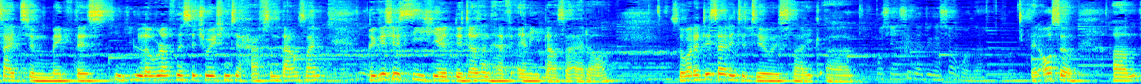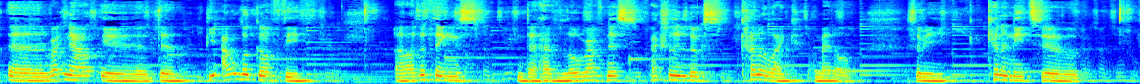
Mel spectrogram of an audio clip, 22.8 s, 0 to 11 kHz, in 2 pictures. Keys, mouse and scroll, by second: 2.1 click, 3.2 middle drag, 3.7-5.0 scroll down 3, 6.6 drag, 7.0 middle click, 7.5-8.7 scroll down 19, 8.7 middle click, 9.9 click, 10.2 middle click, 10.7 scroll up 3, 11.0 middle click, 11.6 Tab, 13.6-14.8 drag, 15.0-15.8 middle drag, 17.0-18.3 drag, 18.8-19.9 middle drag, 20.2-20.8 middle drag, 21.3 KP_0.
